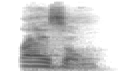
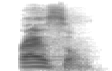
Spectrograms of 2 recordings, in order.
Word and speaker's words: Brazil: terrible tomboy by Angela Razzle and the way they used to write it so people would get it correct if they were doing a pronunciation was b-r-a-z-z-e-l Razzle was it said anyway chapter five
